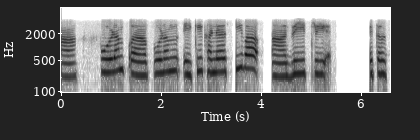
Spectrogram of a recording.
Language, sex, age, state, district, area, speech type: Sanskrit, female, 18-30, Delhi, North East Delhi, urban, conversation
